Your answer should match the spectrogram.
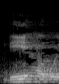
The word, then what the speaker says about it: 네: 말씀하신 거기 때문에 내하고 네하고 이거 구별을 잘해야 됩니다. 어떤 분들은 내하고 네가 구별이 안 돼요. 이상하더라고요. 그래서 그게 구별이 안 되시면 내하고 니하고 하셔야 됩니다.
